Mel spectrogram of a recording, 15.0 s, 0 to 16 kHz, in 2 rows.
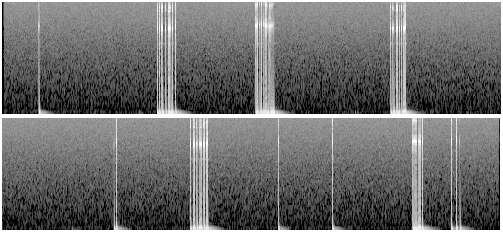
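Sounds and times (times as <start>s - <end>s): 
vaquita sounds: 2.3s - 2.8s, 3.8s - 4.2s, 5.8s - 6.2s, 10.3s - 10.8s, 13.6s - 14.5s.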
